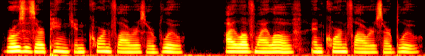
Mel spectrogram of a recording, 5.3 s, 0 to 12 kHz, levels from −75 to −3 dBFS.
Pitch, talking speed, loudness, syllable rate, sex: 185 Hz, 190 wpm, -18 LUFS, 5.1 syllables/s, female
